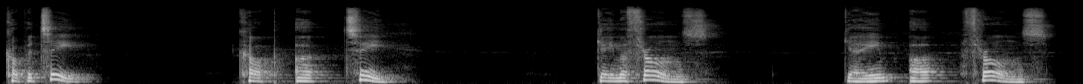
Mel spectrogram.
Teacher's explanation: Of se torna a. O F desaparece.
